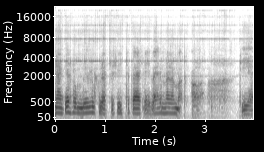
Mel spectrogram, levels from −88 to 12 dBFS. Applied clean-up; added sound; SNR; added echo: neural mask model RNNoise.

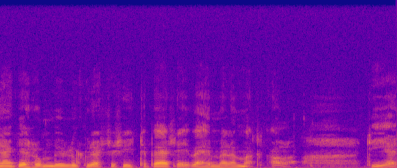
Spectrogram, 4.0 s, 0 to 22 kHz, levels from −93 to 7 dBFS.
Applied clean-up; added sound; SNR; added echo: none; none; none; none.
